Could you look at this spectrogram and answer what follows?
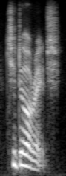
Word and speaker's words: Chodorowicz: Any interested parties objecting would like to ask, and I'm going to say it wrong now, tell me how to say it again, Mr. Chodorowicz. No? Chodorowicz. Yay.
